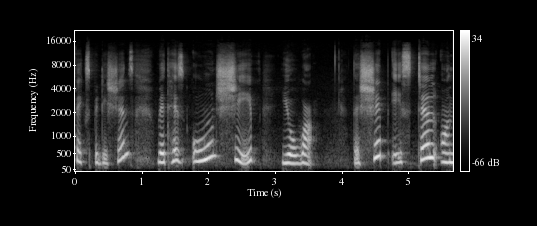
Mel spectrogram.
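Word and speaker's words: Gjøa: Okay, so this ship name is Iowa. It is pronounced as Iowa.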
